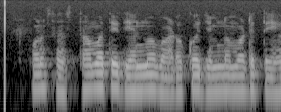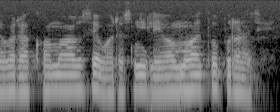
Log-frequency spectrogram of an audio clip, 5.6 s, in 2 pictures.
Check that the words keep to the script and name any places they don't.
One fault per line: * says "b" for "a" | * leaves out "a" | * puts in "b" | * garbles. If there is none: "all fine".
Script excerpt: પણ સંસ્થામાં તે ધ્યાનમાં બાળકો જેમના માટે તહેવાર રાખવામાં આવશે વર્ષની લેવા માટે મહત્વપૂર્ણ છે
* leaves out "માટે"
